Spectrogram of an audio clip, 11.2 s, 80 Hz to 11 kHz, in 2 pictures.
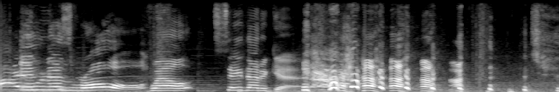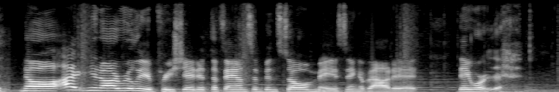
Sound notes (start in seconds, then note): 3.0 laughter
